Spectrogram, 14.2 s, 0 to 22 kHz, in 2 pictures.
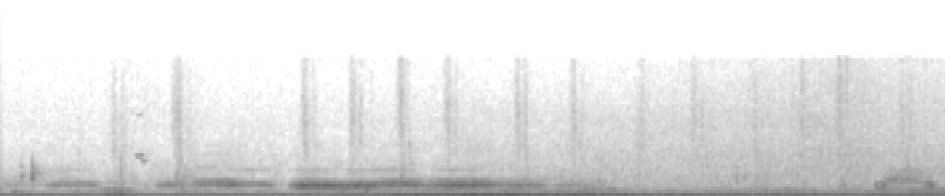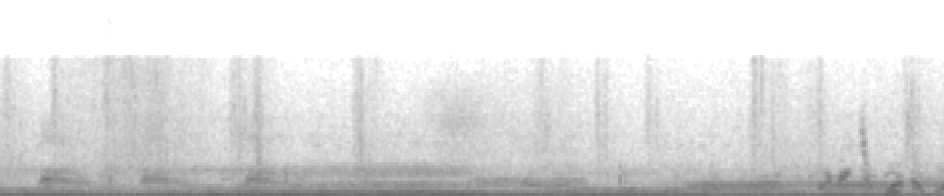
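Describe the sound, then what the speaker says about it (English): Crows cawing in Hitman 3, repeated harsh caws scattered across a steady rumbling background, with people talking throughout. "I'll never get rid of those stupid birds."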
